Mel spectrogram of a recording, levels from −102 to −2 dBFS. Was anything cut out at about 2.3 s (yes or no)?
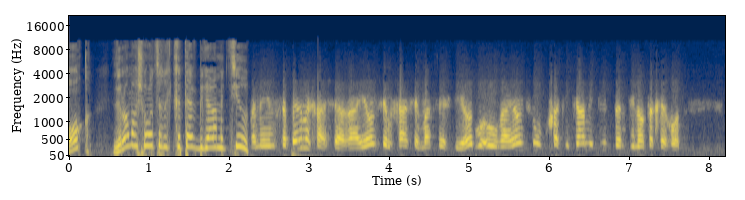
yes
